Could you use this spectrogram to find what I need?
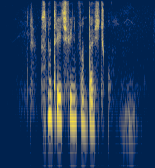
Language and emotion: Russian, neutral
